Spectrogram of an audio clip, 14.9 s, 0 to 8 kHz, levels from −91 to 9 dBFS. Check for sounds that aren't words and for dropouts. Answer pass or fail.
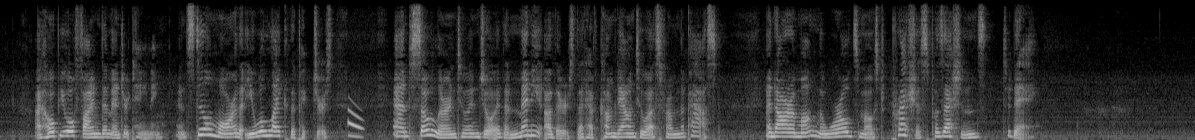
fail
